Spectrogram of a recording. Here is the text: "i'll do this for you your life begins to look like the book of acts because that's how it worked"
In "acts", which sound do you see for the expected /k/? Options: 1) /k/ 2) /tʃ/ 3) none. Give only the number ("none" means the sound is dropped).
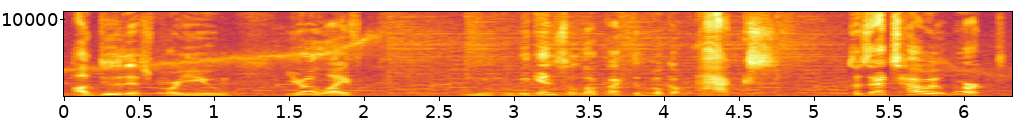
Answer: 1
